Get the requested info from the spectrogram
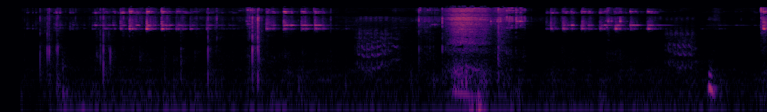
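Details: Domestic cat named Tyga calling in response to a toy being shaken: a short, tonal, rising-then-falling cry midway through, set against repeated metallic jingling and rattling from the toy and some soft handling noise.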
